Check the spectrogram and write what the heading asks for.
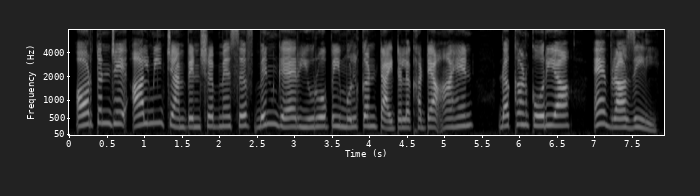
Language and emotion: Sindhi, neutral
